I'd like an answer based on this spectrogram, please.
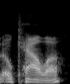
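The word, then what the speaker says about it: Ocala: the A's right well even the C it could be o like OC or Oka right Okala okay typically here it would be said Okala but again that's that's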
